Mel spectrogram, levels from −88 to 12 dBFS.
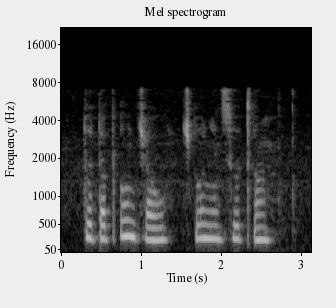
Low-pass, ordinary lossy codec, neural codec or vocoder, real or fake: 7.2 kHz; MP3, 48 kbps; none; real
